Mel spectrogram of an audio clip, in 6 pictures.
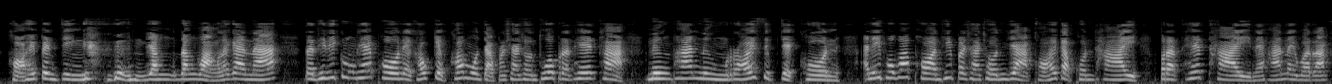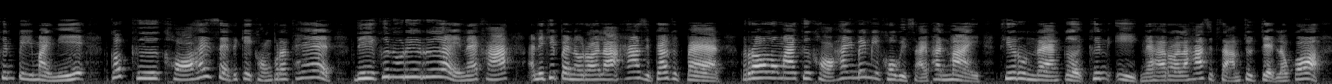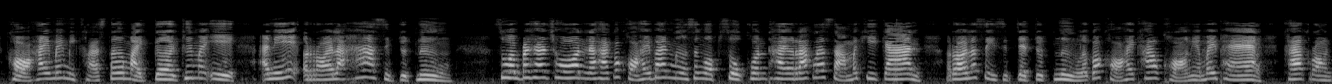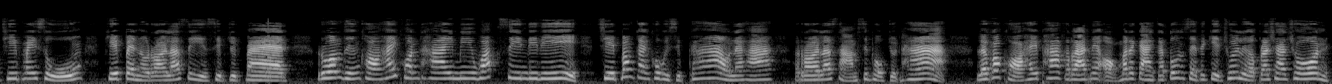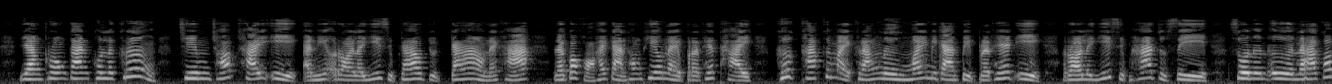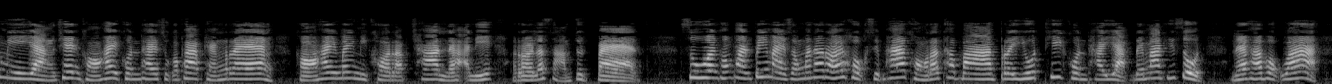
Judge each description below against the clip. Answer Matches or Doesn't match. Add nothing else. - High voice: Matches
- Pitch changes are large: Doesn't match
